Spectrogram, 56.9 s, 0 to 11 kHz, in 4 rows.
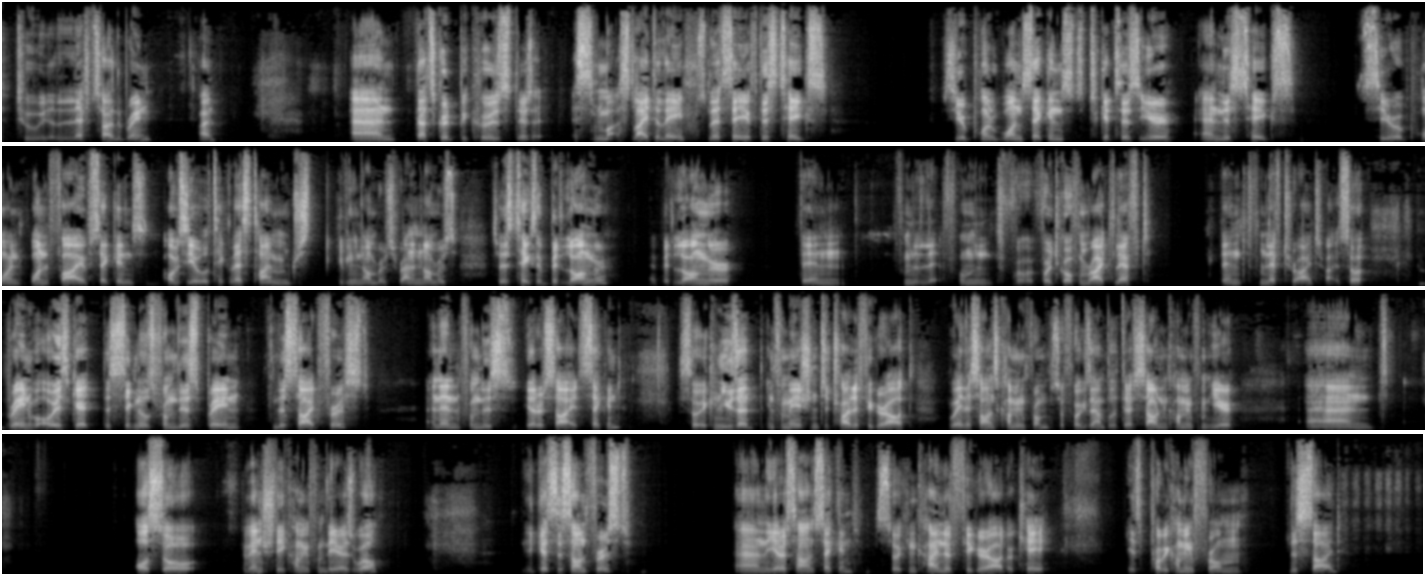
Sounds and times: Speech: 0.0s - 2.2s, 3.5s - 8.3s, 9.4s - 13.0s, 13.6s - 21.6s, 22.2s - 25.8s, 26.4s - 27.9s, 28.5s - 40.8s, 41.5s - 42.4s, 44.0s - 46.5s, 48.0s - 49.1s, 50.0s - 53.2s, 54.0s - 56.1s.

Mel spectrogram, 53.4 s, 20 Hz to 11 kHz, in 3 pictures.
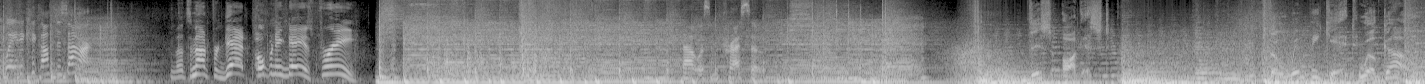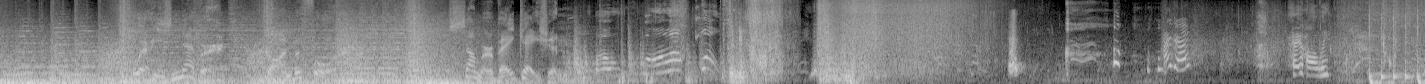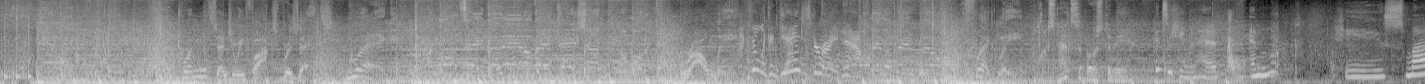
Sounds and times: Music: 0.0s - 2.0s, 4.7s - 24.4s, 34.9s - 51.5s.

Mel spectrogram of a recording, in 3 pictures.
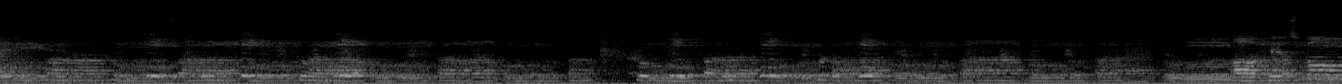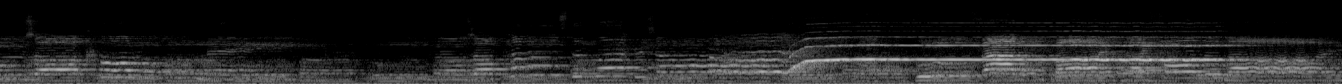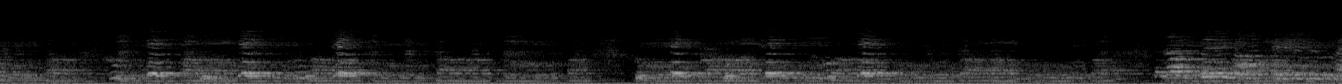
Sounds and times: Music: 0.0s - 40.2s
Whoop: 21.3s - 25.7s.

